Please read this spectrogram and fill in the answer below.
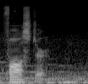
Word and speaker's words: Foster: pickle so it does I'm Foster I'll remember that easy because your name runs with fossil and you're old thanks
